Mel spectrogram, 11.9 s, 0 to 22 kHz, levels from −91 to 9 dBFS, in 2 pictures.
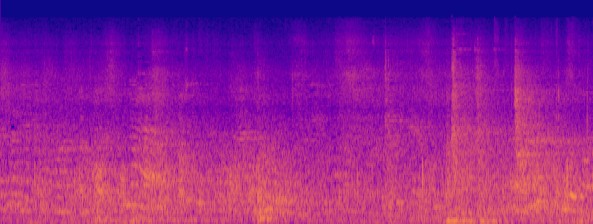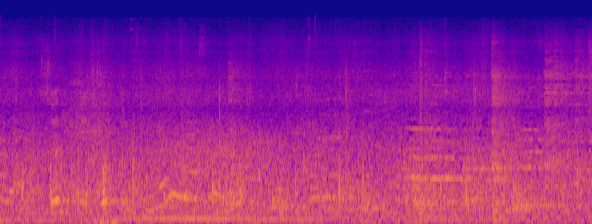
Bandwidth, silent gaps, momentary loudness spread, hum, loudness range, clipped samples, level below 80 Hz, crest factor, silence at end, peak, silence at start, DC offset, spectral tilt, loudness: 16 kHz; none; 6 LU; none; 3 LU; under 0.1%; -38 dBFS; 22 dB; 0 s; -2 dBFS; 0 s; under 0.1%; -5.5 dB/octave; -26 LUFS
